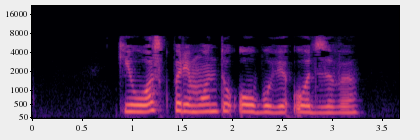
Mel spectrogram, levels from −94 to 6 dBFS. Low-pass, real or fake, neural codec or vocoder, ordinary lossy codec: 7.2 kHz; real; none; MP3, 32 kbps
